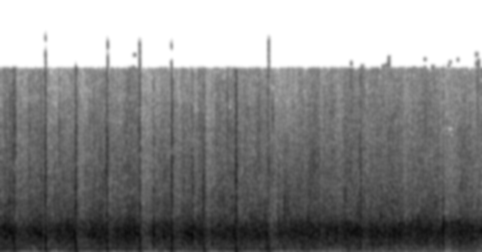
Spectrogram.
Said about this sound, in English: Let's give our great God a round of applause for what he's done here at CIU. Amen.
